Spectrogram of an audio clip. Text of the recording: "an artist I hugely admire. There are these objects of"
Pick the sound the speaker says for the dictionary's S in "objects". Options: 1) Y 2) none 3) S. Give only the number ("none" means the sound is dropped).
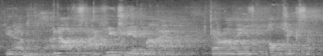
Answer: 3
